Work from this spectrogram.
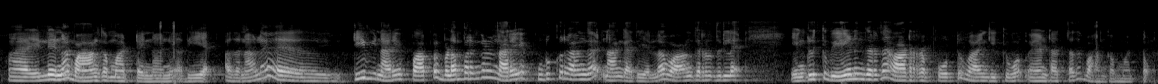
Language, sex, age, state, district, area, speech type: Tamil, female, 60+, Tamil Nadu, Coimbatore, rural, spontaneous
